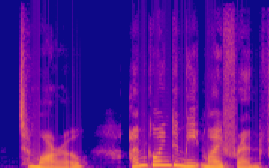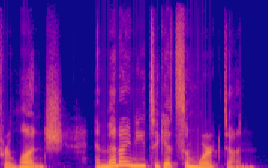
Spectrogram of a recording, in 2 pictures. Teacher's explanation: Stress tomorrow. Meet friend, lunch, and work. The other words should be softer and faster. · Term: natural rhythm of English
